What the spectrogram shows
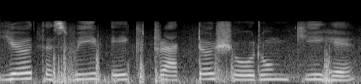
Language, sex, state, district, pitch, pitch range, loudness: Hindi, female, Gujarat, Valsad, 225 Hz, 215-245 Hz, -15 LUFS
